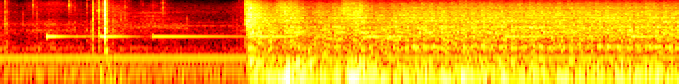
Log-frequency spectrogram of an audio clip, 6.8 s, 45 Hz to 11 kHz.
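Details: 1990 Pontiac 6000 SE AWD, sat 20+ years, engine reassembled without new intake gaskets: door chime then steady cranking that never catches; no fuel pressure, possibly something left unplugged.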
